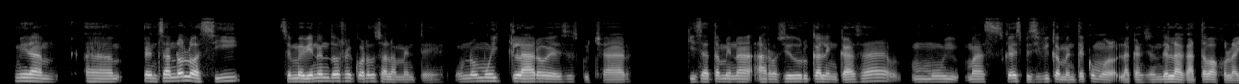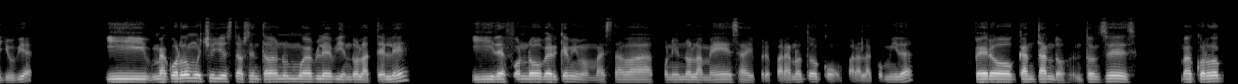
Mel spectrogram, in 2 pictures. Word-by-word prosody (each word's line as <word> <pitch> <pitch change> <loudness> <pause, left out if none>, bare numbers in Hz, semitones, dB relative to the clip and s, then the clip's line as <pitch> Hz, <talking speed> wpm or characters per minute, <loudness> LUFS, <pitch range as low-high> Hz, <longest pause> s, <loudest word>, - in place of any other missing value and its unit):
Mira, 160 -1 +3
mm, 130 -2 -9 0.3
ah, 135 -1 -2
mm, 130 - -9 0.2
pensándolo 155 +5 +4
así, 155 +5 -3 0.4
se - - -3
me 140 0 +3
vienen 155 +3 +4
2 155 0 +3
recuerdos 150 -1 -2
a 125 - +2
la 120 - -3
mente. 115 0 -11
Uno 140 +4 -2
muy 160 +1 -1
claro 140 -1 +3
es 125 0 -3
escuchar, 115 -3 -7 0.5
quizá 135 0 -2
también 135 0 -2
a 130 -1 +2
a - - -3
Rocío 130 +2 -2
Dúrcal 135 -1 0
en 120 -2 -5
casa, 140 +8 -1 0.2
muy 130 +1 -6
más 125 -1 -6
que - - +1
específicamente 125 -3 -3
como 125 -4 -3
la 115 - -5
canción 115 +1 -7
de 125 - +2
La 125 -3 +5
gata 105 +3 -2
bajo 120 -3 -1
la 100 -2 -2
lluvia. 110 +4 -4 0.7
Y 130 0 +3
me 130 +2 +2
acuerdo 140 +3 +7
mucho 150 0 +3
yo 140 -1 +3
estar 130 -1 0
sentado 130 -1 +1
en 135 - -1
un 135 - -1
mueble 130 -1 +3
viendo 120 -1 -1
la 110 -3 0
tele, 130 +11 +1 0.6
y 125 +1 0
de 125 0 +5
fondo 130 +2 +3
ver 125 -1 +4
que 130 - -1
mi 130 -2 -2
mamá 105 -2 -7
estaba 115 +1 -3
poniendo 115 0 -4
la 110 -2 -1
mesa 115 0 -3
y 105 - -7
preparando 110 +4 -5
todo 125 - -1
como - - -7
para - - -7
la - - -5
comida, 120 +1 -3 0.6
pero 125 -1 +7
cantando, 125 -3 +2
entonces, 125 +3 0 0.4
me - - 0
acuerdo 135 +3 +4
130 Hz, 185 wpm, -23 LUFS, 120-140 Hz, 0.7 s, acuerdo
